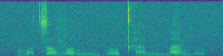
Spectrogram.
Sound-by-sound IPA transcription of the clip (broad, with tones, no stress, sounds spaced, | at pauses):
m ɔ˨ t͡s ɔ˦ v ɔ˦˨ ŋ ĩ˨ b oː˦ kʰ a˨ w ĩ˨ m aː˦ ŋ o˨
